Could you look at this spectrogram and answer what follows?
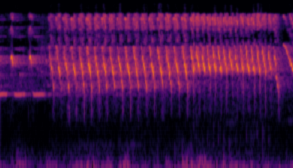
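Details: Male canary singing to teach chicks to sing and prime females for mating; a couple of short high notes, then a long rapid chattering trill of bright pulses, closing with a downward sweep.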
